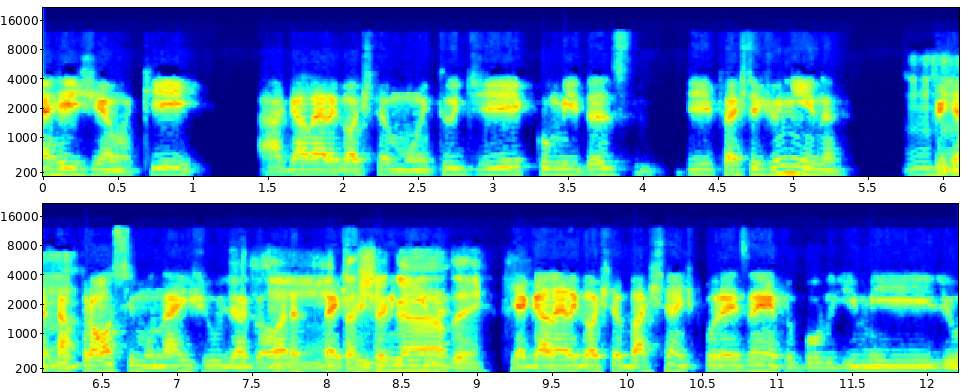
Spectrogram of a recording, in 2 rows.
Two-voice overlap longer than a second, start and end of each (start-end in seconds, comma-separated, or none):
7.6-8.8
